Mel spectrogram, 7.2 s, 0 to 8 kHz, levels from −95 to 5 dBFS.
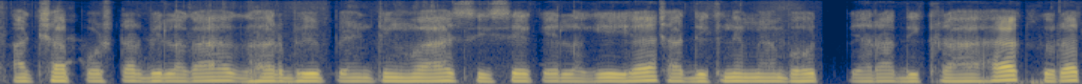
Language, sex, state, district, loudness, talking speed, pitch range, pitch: Hindi, male, Chhattisgarh, Balrampur, -22 LUFS, 200 wpm, 125-130 Hz, 125 Hz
